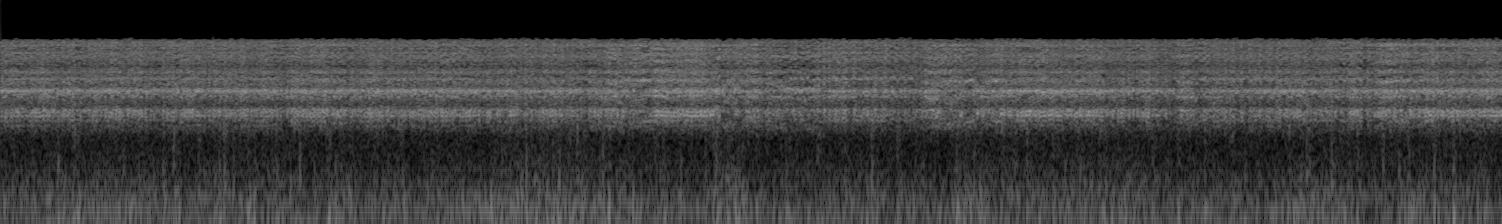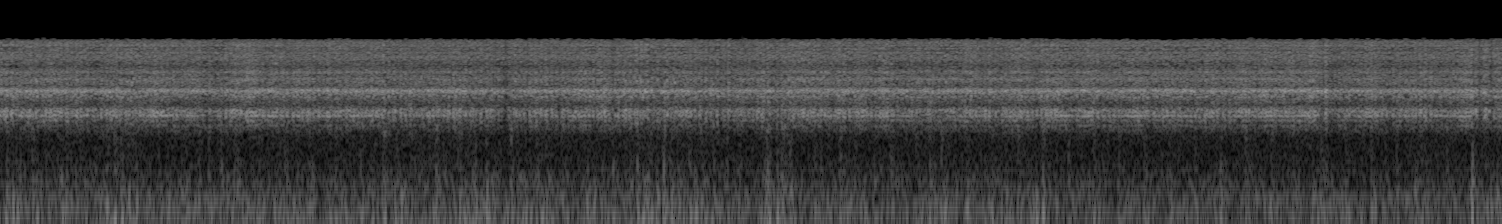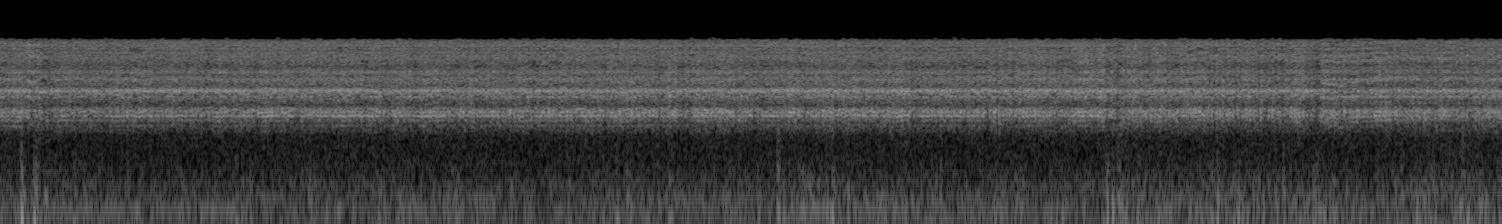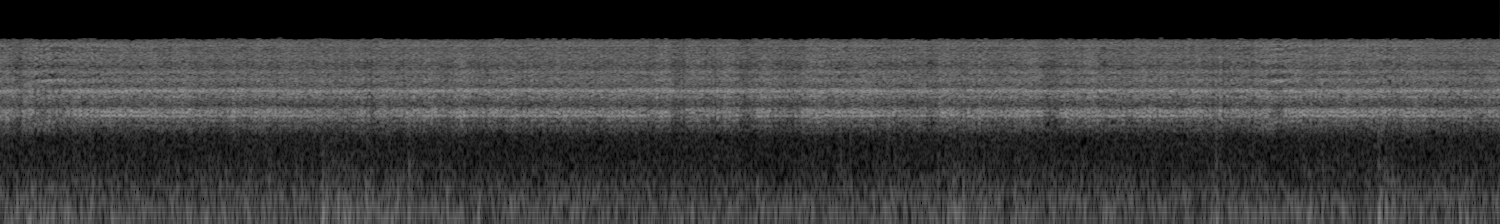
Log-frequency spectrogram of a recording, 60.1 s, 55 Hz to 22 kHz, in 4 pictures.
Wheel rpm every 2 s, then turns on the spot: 230, 230, 230, 220, 220, 230, 230, 230, 230, 230, 230, 240, 230, 230, 240, 230, 230, 230, 230, 230, 230, 230, 230, 230, 230, 230, 240, 230, 230, 230.
none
